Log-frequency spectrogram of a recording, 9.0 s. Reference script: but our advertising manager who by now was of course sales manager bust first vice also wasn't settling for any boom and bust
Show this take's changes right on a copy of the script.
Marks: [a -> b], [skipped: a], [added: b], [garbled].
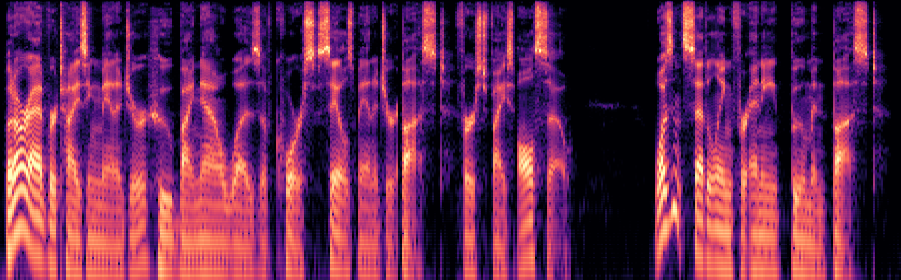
but our advertising manager who by now was of course sales manager bust first vice also wasn't settling for any boom and bust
